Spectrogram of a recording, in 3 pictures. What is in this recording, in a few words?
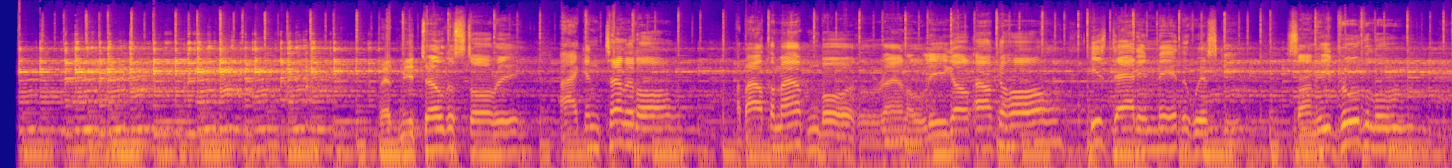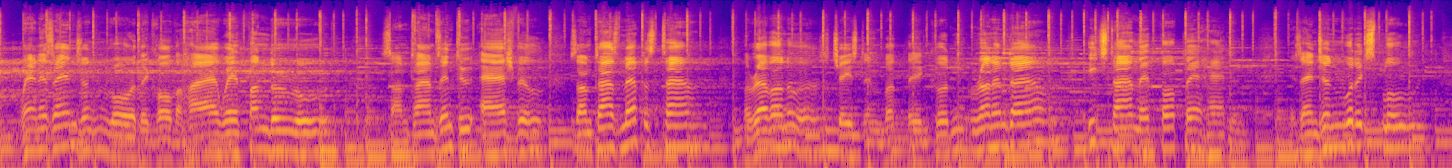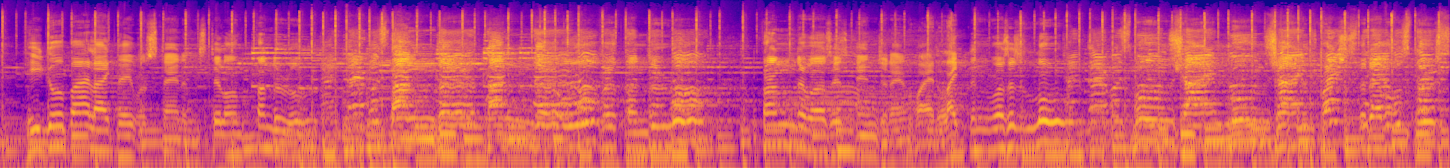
Ballad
